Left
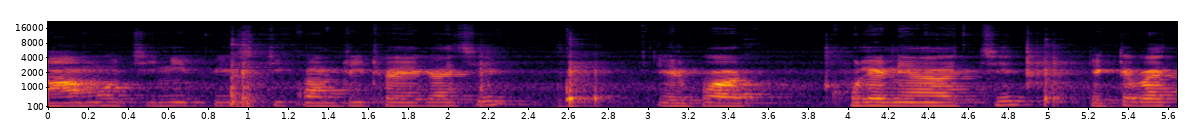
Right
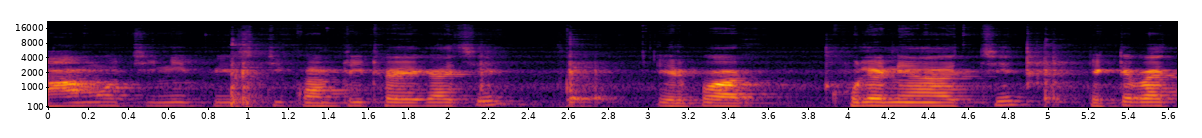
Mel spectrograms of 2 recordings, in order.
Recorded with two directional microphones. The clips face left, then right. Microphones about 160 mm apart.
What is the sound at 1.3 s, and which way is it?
Speech, 5° right (ahead or behind).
